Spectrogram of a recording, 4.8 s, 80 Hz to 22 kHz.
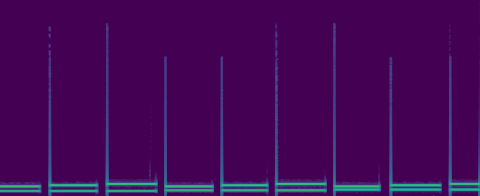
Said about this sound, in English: Here are the numbers 1 through 9 on a TouchTone phone. See if you can hear the two separate pitches for each button.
